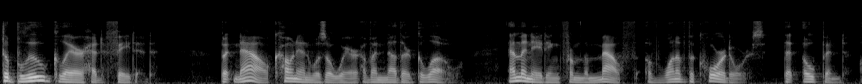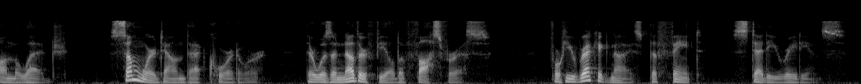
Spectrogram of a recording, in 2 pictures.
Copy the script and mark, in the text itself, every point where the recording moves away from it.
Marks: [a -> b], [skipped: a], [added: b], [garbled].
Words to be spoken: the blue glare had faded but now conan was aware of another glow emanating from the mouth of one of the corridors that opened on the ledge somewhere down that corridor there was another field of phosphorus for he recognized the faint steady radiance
the blue glare had faded but now conan was aware of another glow emanating from the mouth of one of the corridors that opened on the ledge somewhere down that corridor there was another field of phosphorus for he recognized the faint steady radiance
